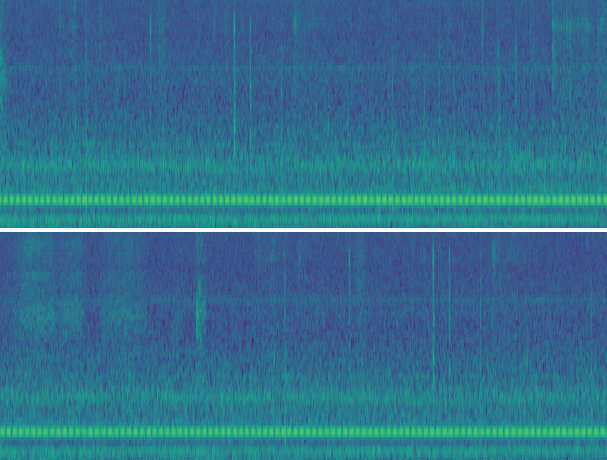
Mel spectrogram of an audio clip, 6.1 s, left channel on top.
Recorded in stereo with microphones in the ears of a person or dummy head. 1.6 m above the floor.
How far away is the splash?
No splash in this recording.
